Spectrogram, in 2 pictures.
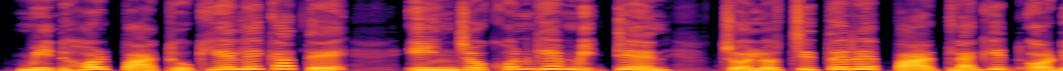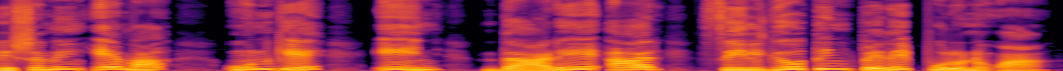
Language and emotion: Santali, happy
